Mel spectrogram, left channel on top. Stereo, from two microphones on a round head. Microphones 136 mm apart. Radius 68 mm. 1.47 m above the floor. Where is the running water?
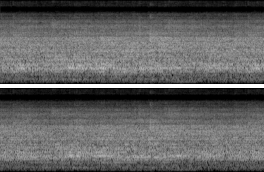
Centre (ahead or behind), 0.9 m.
